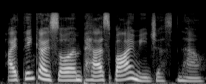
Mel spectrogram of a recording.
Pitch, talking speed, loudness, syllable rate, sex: 195 Hz, 290 wpm, -16 LUFS, 5.1 syllables/s, female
